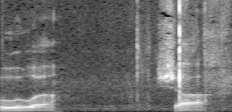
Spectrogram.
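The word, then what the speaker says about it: Bulleh Shah: B-U-L-L. – B-U-L-L. – B, like the bull. Bull. Mm-hmm. Bullhe Shah. Bull.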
